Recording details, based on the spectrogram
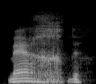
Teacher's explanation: I think it's the uvular fricative. So the flipped R that you see.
